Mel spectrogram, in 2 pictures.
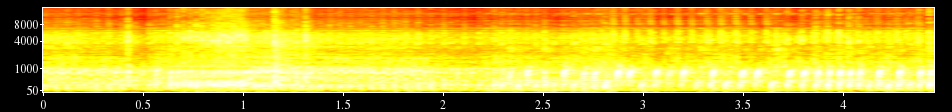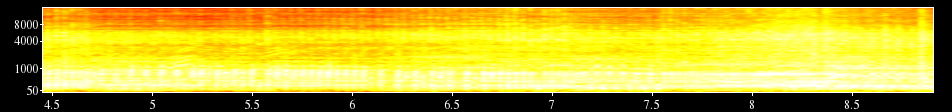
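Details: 70cc CD70-type single-cylinder motorcycle with starting problem, after magnet coil current check and spark plug gap corrected; quick, even popping beat at steady speed; engine runs cleanly and sounds healthy.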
